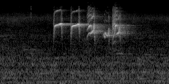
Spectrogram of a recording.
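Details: Cinereous tit's energetic 'nembak' shooting song meant to make other birds join in: quick run of five high, thin whistled notes with buzzy edges, ending in a slightly lower note, faint hiss behind.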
